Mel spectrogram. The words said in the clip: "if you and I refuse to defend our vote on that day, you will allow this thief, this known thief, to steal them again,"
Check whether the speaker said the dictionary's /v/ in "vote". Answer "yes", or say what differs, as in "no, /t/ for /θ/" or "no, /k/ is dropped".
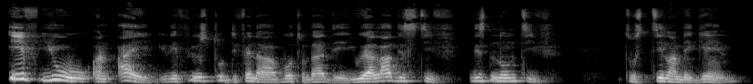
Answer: yes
